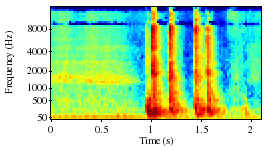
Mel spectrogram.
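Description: A quick run of four or five clicks and knocks about a second in, from small objects being handled on a desk.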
